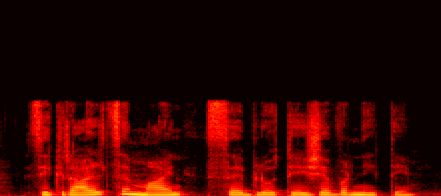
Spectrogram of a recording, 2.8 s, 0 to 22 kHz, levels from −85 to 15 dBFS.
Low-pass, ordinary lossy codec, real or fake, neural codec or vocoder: none; none; real; none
